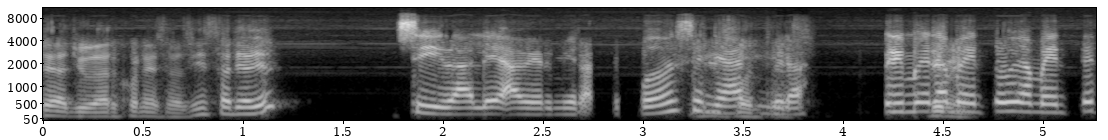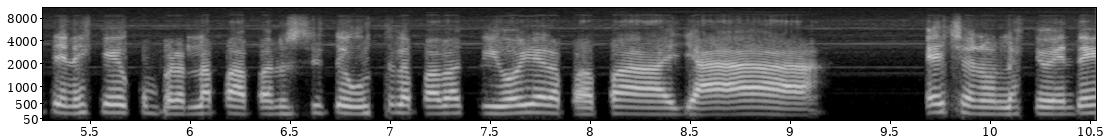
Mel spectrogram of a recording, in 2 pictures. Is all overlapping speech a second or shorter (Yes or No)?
Yes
